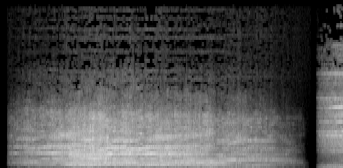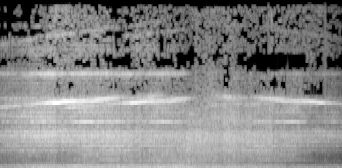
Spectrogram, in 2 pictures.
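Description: Sci-fi spaceship sound effect for a logo intro: two separate passes that each swell up and fade away. The second is longer and louder, with a deep rumble under a high, steady whine.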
